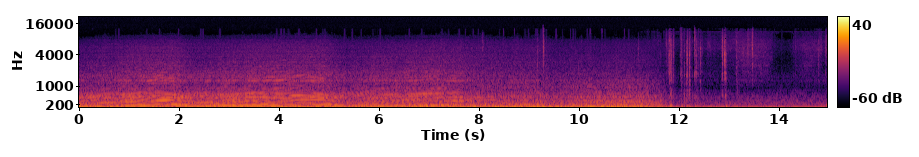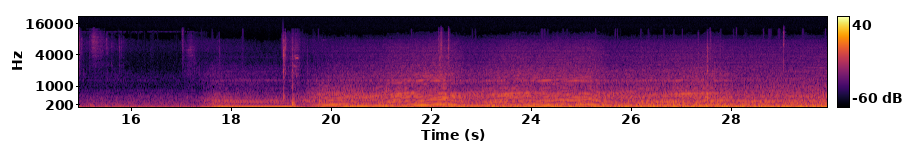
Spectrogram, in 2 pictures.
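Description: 2023 Volvo XC90 B6's 2.0-litre turbocharged four-cylinder engine under hard acceleration, its pitch climbing and dropping at each upshift of the eight-speed automatic, twice in quick succession, before settling to a steady run. After a quieter stretch in the middle, a second hard acceleration climbs through two more upshifts.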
